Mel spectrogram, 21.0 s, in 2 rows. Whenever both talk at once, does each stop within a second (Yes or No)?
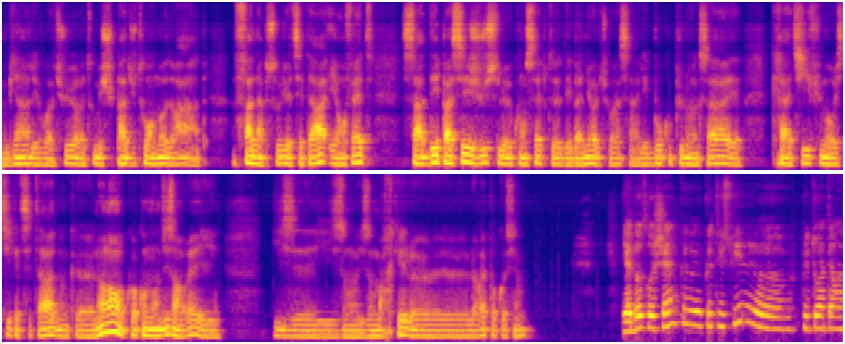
Yes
